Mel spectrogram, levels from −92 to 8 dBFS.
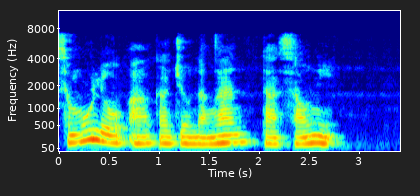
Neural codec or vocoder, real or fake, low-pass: codec, 16 kHz, 8 kbps, FreqCodec, smaller model; fake; 7.2 kHz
